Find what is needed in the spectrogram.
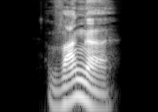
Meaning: cheek (on the face)
- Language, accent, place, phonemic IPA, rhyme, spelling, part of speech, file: German, Germany, Berlin, /ˈvaŋə/, -aŋə, Wange, noun, De-Wange.ogg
